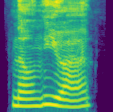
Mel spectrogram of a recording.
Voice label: "能源", Chinese

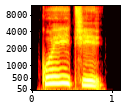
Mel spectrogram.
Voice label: "规矩", Chinese

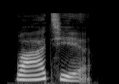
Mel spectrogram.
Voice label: "瓦解", Chinese

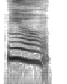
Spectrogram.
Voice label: "尿", Chinese

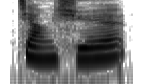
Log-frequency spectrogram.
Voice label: "讲学", Chinese; jiǎng xué

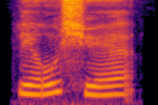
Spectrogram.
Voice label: "留学", Chinese

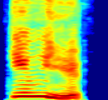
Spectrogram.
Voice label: "英语", Chinese

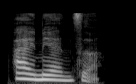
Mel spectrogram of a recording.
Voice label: "爱面子", Chinese

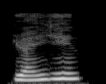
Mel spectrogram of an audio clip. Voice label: "原因", Chinese

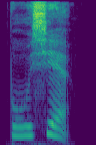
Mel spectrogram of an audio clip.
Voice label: "不屑", Chinese

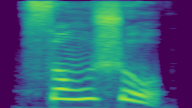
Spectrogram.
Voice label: "松树", Chinese

